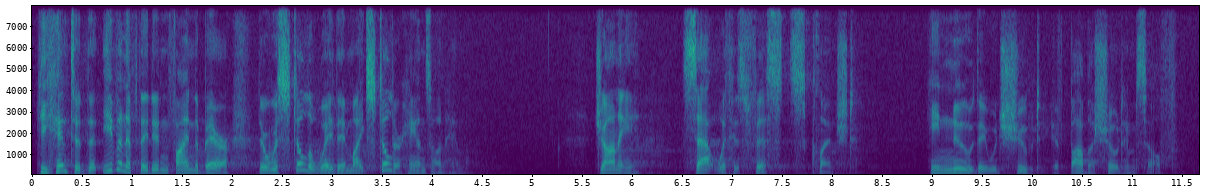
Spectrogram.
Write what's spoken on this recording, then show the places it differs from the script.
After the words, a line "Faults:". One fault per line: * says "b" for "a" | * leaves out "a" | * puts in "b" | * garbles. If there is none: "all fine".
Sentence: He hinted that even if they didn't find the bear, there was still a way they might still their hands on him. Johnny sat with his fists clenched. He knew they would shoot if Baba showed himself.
He hinted that even if they didn't find the bear, there was still a way they might still their hands on him. Johnny sat with his fists clenched. He knew they would shoot if Baba showed himself.
Faults:
all fine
